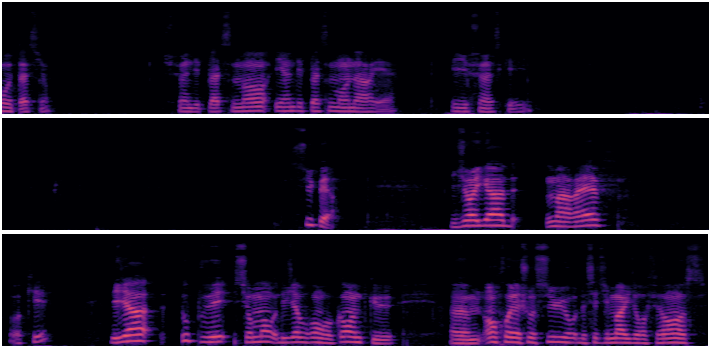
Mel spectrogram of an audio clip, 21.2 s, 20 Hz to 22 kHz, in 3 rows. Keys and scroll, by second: 4.7 shift+s, 6.5 shift+z, 11.0 KP_1, 11.4 z, 14.6 z.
